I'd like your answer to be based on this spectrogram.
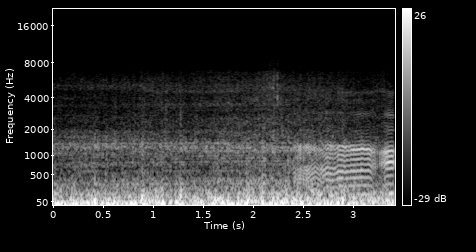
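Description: Steady engine and road rumble from a motorcycle riding on an open road, loud and continuous, with a rising whine near the end; no talking.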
